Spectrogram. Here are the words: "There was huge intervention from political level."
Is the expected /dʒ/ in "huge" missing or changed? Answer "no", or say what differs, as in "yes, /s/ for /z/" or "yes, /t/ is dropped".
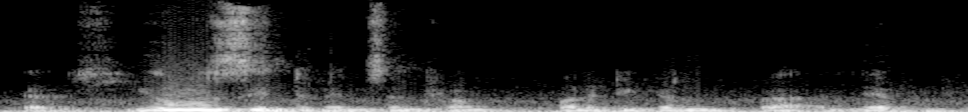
yes, /z/ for /dʒ/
